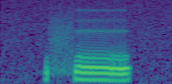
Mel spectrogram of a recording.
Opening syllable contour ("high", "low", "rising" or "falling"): low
